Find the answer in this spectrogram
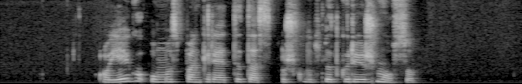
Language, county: Lithuanian, Kaunas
